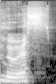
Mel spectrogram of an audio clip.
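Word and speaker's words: Luis: This is Lewis, pronounced like Swiss, with another email and doodle.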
